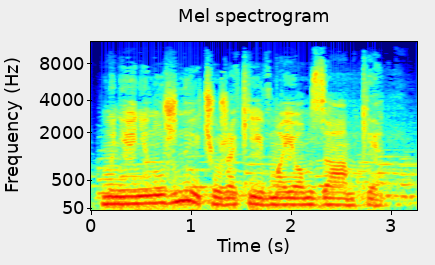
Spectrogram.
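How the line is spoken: Monstrous growl. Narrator (Russian): прорычало чудовище

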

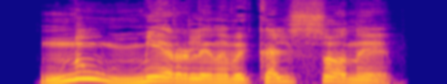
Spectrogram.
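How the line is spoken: Sudden piercing shriek. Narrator (Russian): Вдруг завизжала она с такой силой

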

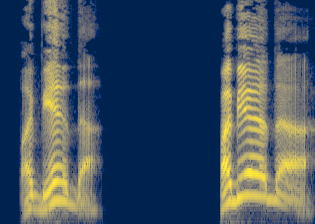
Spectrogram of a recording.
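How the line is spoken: Drunken, laughing speech. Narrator (Russian): Напившись, Петр засмеялся и сказал

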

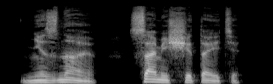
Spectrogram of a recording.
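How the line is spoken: Curt grunt. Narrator (Russian): буркнул Сеня

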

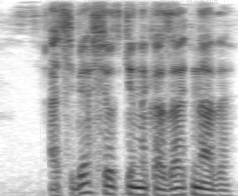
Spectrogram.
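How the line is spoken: Angry. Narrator (Russian): сердито сказал я сынишке

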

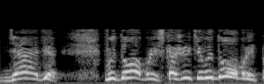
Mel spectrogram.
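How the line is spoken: Nearly screaming. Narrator (Russian): почти криком кричала она

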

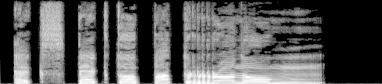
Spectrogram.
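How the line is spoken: Shouted. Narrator (Russian): крикнул он

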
